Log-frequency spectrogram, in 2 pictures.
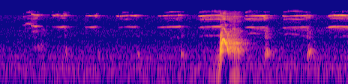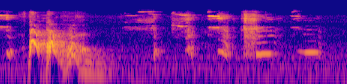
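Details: Pet dog, a Shih Tzu and Miniature Pinscher mix, reacting to sounds played to it indoors: short sharp barks and yips amid repeated high electronic beeping tones, with loud bursts around the middle and quieter whines later.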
